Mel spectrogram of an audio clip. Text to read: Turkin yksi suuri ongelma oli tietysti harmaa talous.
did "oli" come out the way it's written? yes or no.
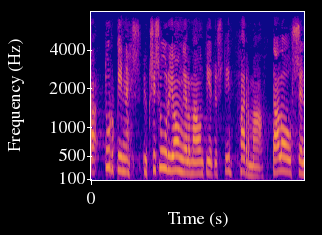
no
